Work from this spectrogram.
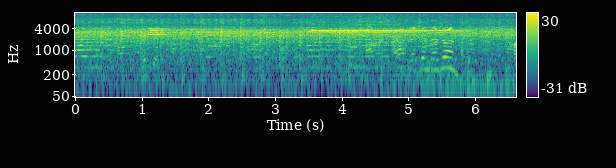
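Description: Railway station ambience in India with a train present, a continuous mix of rumbling engine noise and crowd murmur, people talking throughout under the steady din.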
